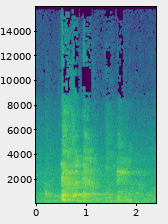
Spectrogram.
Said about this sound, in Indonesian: Batuk dah.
